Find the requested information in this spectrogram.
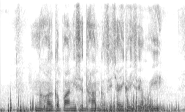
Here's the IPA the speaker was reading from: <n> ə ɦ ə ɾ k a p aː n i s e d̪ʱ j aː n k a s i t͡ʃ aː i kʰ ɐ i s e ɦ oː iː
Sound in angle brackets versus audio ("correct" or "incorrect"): correct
